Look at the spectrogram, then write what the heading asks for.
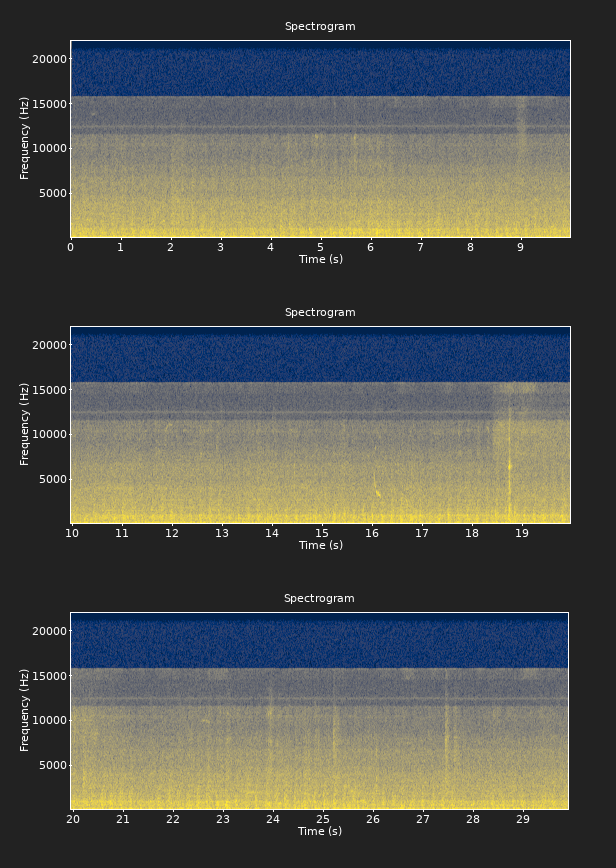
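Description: LHB passenger coach running on the track: a steady rumble of wheels on rail with the rattle of the carriage, heard from a window seat inside the coach.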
